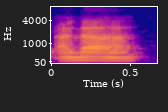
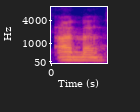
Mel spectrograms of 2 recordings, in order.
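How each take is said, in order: First: The final vowel is drawn out long. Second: The final vowel is kept short. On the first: The speaker calls it wrong. "You don't say ana" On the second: The speaker calls it right. "it's ana. So like there's some silent letters"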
